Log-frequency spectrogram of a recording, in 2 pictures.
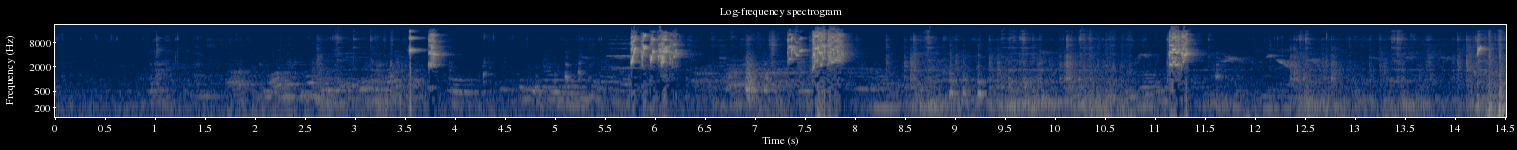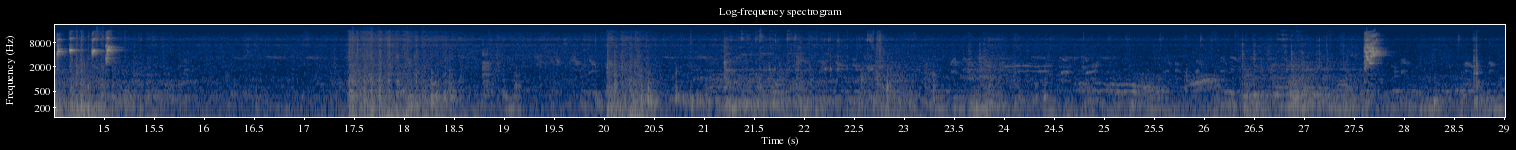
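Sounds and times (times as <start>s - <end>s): lovebirds chirping: 2.1s - 6.5s, 7.2s - 8.1s, 10.8s - 29.0s
wing flapping: 14.1s - 15.7s, 17.3s - 18.9s, 19.9s - 24.0s.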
